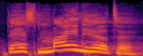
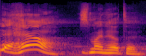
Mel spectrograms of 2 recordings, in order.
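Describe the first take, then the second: First: The stress is on mein. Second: The stress is on Herr.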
